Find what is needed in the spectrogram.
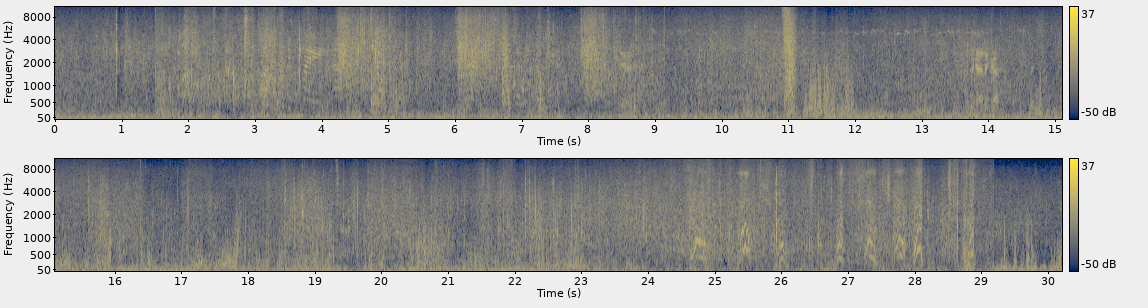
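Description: Wind buffeting the microphone over the rush of a shallow, rippling river, with a few sharp knocks and splashes, the loudest about eleven seconds in.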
